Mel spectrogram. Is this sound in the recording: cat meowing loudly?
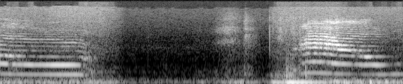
yes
